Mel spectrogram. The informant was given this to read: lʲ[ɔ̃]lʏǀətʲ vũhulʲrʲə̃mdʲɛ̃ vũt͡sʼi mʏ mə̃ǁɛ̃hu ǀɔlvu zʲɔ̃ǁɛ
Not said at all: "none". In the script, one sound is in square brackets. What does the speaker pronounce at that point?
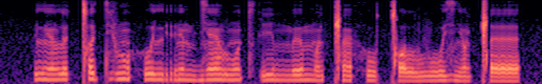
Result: ə̃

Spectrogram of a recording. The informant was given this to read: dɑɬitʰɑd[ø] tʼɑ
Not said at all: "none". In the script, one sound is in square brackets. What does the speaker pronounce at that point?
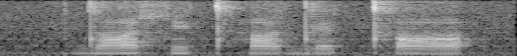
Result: ɛ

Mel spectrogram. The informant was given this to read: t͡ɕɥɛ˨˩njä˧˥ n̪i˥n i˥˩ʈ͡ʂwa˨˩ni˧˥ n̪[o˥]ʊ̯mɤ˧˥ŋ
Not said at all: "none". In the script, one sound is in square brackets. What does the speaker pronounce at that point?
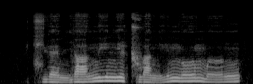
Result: o˥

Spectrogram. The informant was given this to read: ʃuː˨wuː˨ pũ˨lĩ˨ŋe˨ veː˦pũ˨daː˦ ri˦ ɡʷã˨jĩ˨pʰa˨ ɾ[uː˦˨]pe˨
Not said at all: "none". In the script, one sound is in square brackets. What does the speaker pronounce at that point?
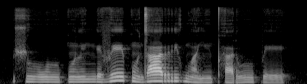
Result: uː˦˨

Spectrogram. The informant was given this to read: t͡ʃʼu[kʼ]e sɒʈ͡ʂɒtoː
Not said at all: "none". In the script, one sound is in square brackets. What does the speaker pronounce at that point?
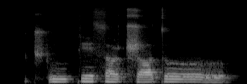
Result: k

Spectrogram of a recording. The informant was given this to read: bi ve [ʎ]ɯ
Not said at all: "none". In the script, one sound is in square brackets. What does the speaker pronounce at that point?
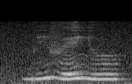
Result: ʎ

